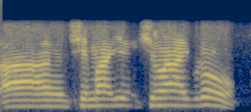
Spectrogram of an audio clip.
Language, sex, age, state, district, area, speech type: Manipuri, male, 60+, Manipur, Thoubal, rural, conversation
